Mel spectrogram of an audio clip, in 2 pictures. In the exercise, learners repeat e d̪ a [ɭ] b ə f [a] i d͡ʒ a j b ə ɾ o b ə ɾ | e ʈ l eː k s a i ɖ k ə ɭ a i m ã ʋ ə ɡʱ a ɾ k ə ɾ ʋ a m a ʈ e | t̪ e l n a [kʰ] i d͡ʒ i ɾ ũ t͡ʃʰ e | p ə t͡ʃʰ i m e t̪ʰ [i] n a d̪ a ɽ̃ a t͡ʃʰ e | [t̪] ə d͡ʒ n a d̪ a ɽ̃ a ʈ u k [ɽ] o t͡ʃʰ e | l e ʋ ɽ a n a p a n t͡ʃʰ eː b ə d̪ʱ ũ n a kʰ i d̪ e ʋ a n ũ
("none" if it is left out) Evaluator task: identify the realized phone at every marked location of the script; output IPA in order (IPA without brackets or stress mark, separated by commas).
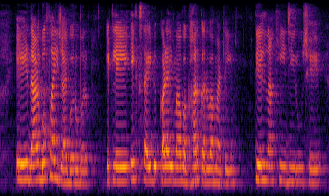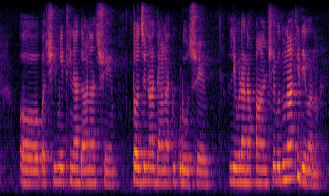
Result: ɭ, a, kʰ, i, t̪, ɽ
